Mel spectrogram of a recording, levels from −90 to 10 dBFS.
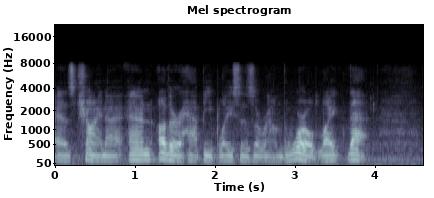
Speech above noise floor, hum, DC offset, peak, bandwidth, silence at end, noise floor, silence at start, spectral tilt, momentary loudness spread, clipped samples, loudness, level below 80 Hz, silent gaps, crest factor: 21 dB; none; under 0.1%; -6 dBFS; 8 kHz; 0 s; -45 dBFS; 0 s; -7.5 dB/octave; 10 LU; under 0.1%; -25 LUFS; -54 dBFS; none; 18 dB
